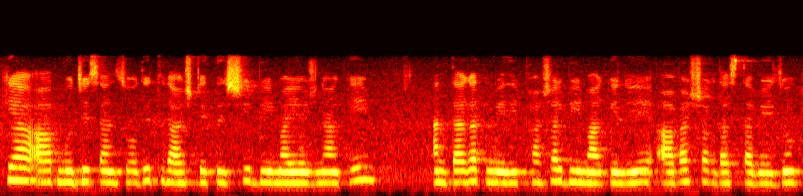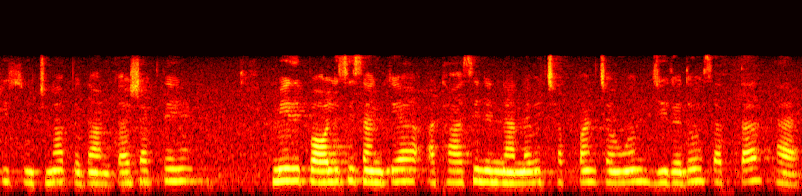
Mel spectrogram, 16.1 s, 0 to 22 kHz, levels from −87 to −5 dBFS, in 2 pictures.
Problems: constant background noise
